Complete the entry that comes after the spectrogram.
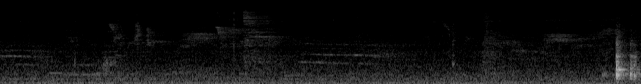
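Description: Steady background hiss with faint, scattered bird chirps. A brief loud burst of a woman's voice comes near the end.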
